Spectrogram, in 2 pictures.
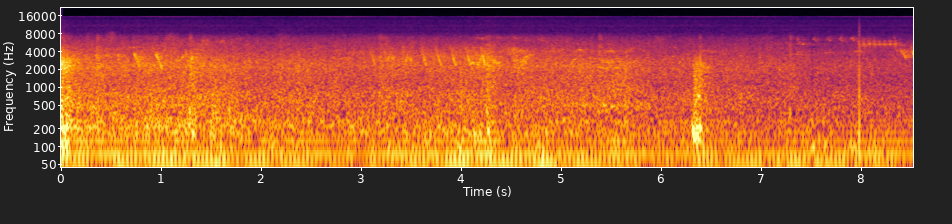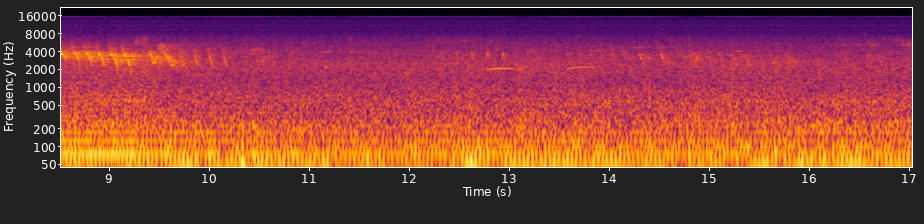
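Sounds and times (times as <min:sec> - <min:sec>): faint songbird song: 0:00.0 - 0:17.0
steady hiss and low hum: 0:00.0 - 0:17.0.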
